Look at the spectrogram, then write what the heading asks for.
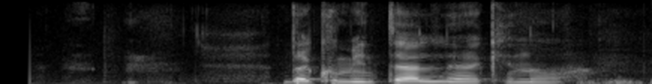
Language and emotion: Russian, neutral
